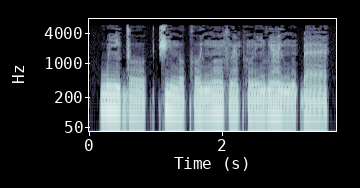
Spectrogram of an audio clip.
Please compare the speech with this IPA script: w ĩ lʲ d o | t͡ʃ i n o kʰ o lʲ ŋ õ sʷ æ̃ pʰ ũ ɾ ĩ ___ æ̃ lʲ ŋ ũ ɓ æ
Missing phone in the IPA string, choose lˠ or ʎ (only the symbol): ʎ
